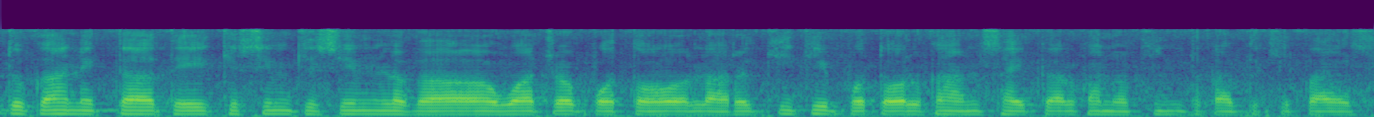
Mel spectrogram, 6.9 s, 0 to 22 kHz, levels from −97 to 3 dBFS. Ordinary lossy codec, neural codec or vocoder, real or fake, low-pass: none; codec, 16 kHz, 4.8 kbps, FACodec; fake; none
